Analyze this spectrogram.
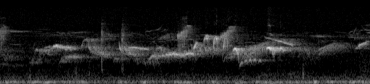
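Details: White-rumped shama singing in the wild beside flowing water: a fairly quiet, varied run of sliding whistles and short chirps, mostly mid-to-high pitched, with a soft low rumble underneath.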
